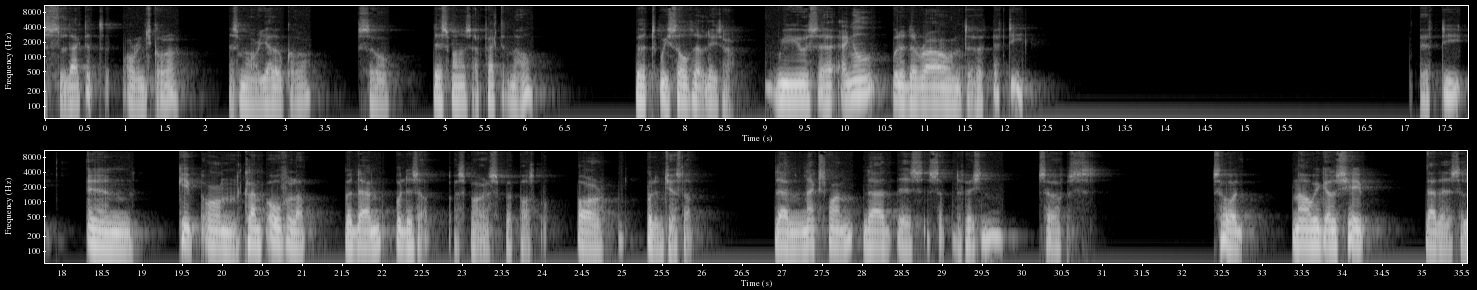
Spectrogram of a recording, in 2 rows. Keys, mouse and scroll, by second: 2.5 middle click, 5.8-8.8 scroll down 4, 8.8 click, 10.1 click, 21.0 click, 25.9-27.1 scroll down 3, 27.1 scroll down 2, 28.9 click, 30.8-31.9 scroll down 2, 30.9 middle click, 32.0 scroll up 1, 32.2 middle click, 34.5 scroll up 2, 35.1 middle click.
